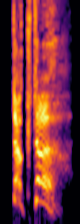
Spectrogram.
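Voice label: Spy medic, French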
